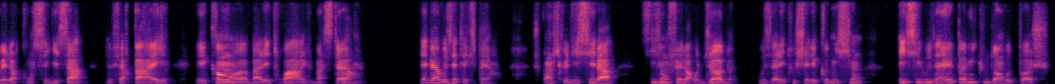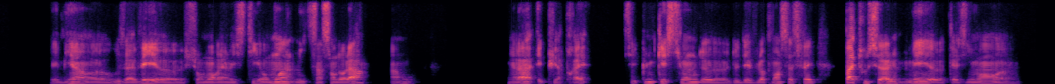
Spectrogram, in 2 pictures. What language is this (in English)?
French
